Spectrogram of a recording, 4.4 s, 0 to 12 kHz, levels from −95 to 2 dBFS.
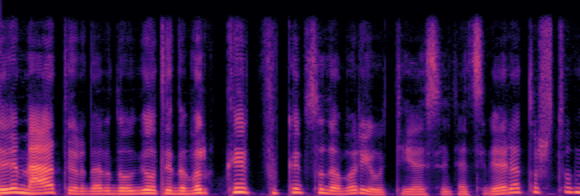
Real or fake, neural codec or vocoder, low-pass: fake; codec, 44.1 kHz, 2.6 kbps, SNAC; 10.8 kHz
